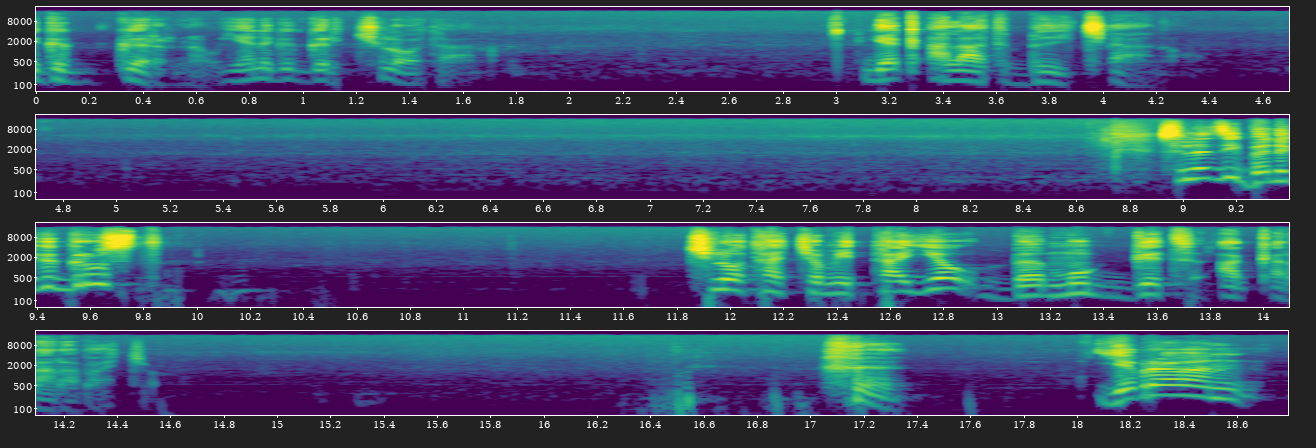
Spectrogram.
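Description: A middle-aged man preaches with animation into a microphone, pausing between phrases.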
